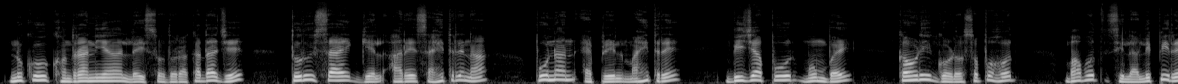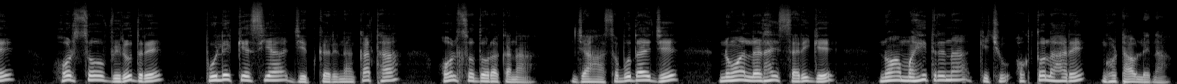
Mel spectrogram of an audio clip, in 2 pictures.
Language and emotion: Santali, neutral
